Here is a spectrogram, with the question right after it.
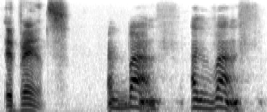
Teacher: so our stress is at the end instead of Advance it's advance advance advance very good and the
